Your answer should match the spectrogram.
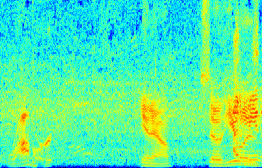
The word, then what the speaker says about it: Robert: the same time I it's Louis Rober that that's all I'm going to say he never said Robert in that press conference he was like I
